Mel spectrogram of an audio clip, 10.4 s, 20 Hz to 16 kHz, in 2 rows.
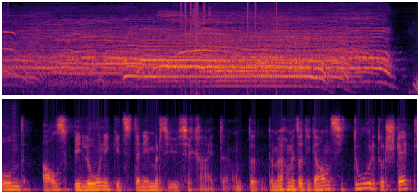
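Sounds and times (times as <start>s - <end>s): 
group of children shouting loudly in front of shop: 0.0s - 5.1s
speech: 5.2s - 10.3s.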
